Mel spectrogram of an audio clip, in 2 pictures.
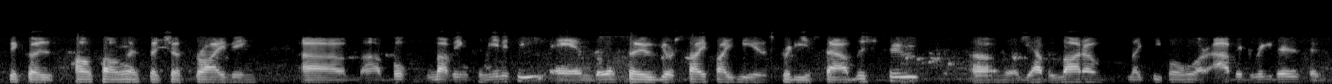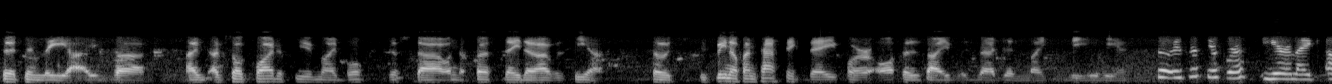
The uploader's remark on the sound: live from the Book Fair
